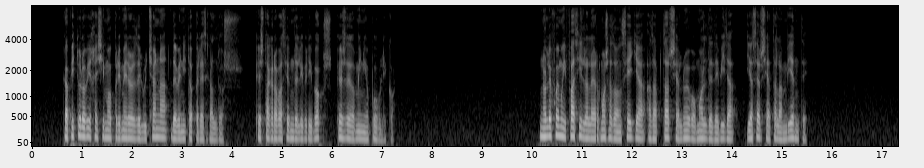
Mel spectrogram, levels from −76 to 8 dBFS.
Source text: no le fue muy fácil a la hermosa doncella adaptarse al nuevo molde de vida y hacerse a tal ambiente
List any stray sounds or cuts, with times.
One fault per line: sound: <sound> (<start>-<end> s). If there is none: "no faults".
no faults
